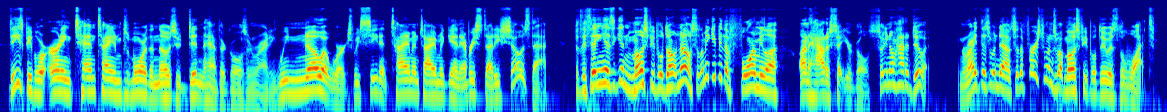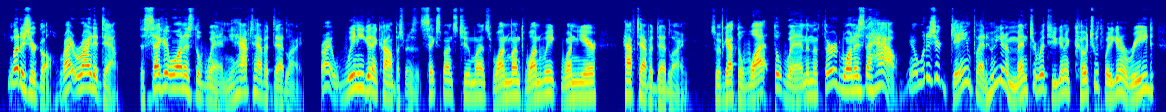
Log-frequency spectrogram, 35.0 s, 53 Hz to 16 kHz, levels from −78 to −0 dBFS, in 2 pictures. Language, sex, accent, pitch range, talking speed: English, male, American, 125-190 Hz, 280 wpm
